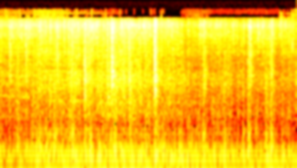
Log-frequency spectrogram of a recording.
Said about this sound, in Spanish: si suena un avión pasando por una zona de turbulencias, que decimos que no es muy confortable, aunque en realidad es plenamente seguro.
